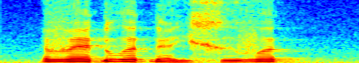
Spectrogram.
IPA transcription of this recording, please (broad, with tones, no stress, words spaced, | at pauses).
vɛ˨˦ɗu˨˦ə̯ ɗɛ̤˨˩j xɨ˨˦və˦˥t̚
